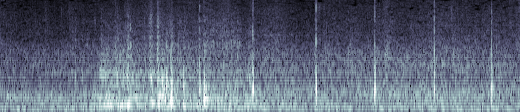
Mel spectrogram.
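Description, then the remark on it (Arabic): A brief burst of audience applause at a graduation ceremony as a graduate's name is called, thinning into a few isolated, evenly spaced claps over a murmuring crowd, heard from within the crowd. “ايش فيك سيب الجوال وصفق لاخوك”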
